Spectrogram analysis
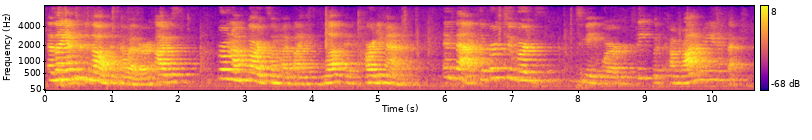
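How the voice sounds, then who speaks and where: A roomy, distant recording of a woman acting as a sardonic schoolteacher in a radio comedy. Her delivery is animated and bright, with dry wisecracks tucked under politeness. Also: on the high side, moderate pace. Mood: wry narration. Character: wry, sardonic female high school English teacher. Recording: echoey room from far off, faint noise.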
